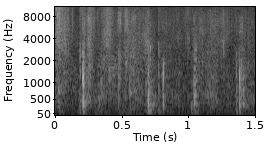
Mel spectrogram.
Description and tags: RUNNING Two People
Two people running in the same direction.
